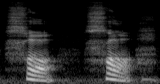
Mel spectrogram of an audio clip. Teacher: near side parts of the throat, जो कि हमने अदनाए हलक से गले के शुरू वाले हिस्से से अदा करना है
